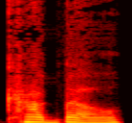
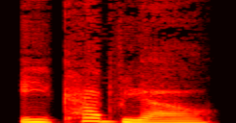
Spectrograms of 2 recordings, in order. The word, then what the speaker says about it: Cadfael: name cadar Lis Peters intended the F to be pronounced as an English V and suggested it be pronounced cadal although normal Welsh pronunciation would be ecad Vel the name is commonly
